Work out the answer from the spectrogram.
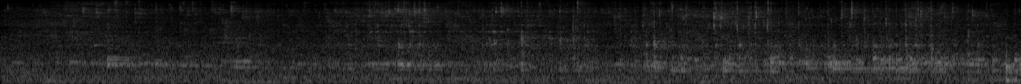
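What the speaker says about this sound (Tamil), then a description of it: "அந்த தக்காளி முங்குற அளவுக்கு தண்ணி பிடி" Tap water runs steadily into a container of tomatoes, a continuous close splashing rush that grows slightly fuller as the vessel fills.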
